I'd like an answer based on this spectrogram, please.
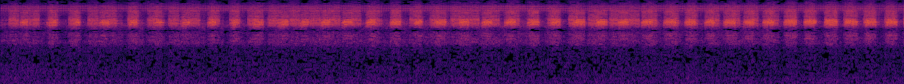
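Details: Cicadas making a shrill, high buzzing chorus broken into fast, even throbs of sound, the rasp steady in loudness throughout and no other animals or voices heard.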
